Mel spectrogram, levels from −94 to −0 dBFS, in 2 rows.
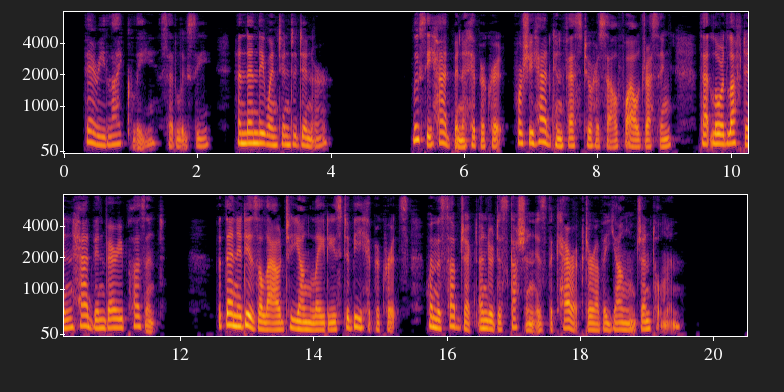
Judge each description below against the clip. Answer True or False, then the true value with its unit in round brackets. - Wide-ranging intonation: True (5.9 semitones)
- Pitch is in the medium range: True (180 Hz)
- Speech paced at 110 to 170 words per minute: True (160 wpm)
